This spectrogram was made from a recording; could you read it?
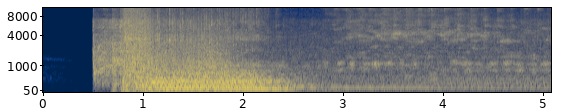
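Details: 302 V8 budget rebuild, first runs with a temporarily hooked-up carburetor, fuel line and starter: it cranks, fires and flares loudly, then drops to a steady, even idle as the fuel pump feeds the carb. Runs fine.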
